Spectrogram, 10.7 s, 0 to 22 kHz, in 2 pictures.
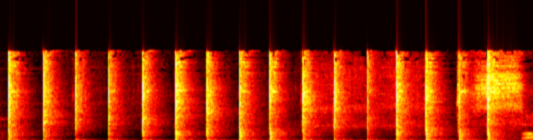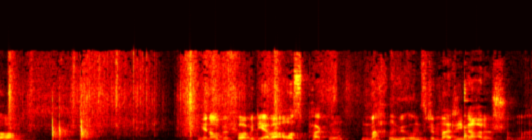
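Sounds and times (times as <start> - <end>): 
meat mallet pounding chicken breast flat: 0.0 - 5.2
speech: 5.2 - 5.7, 7.3 - 10.6.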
